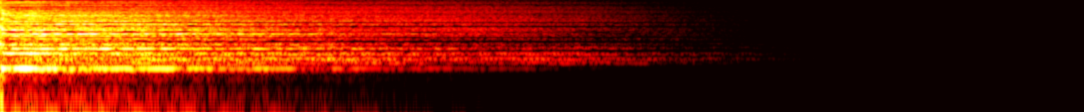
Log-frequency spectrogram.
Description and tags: A bizarre, rather strange sounding hit intended to startle audiences or emphasize an action.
